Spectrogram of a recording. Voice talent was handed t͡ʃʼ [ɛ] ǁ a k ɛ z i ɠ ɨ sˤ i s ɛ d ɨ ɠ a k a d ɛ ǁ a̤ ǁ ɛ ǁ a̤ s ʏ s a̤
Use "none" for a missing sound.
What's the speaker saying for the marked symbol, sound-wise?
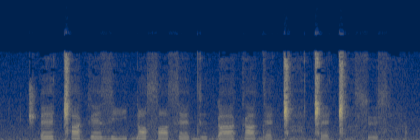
ɛ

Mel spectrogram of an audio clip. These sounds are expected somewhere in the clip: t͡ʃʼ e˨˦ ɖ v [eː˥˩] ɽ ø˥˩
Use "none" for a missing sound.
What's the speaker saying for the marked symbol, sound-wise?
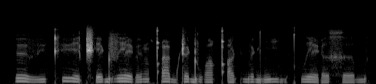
eː˥˩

